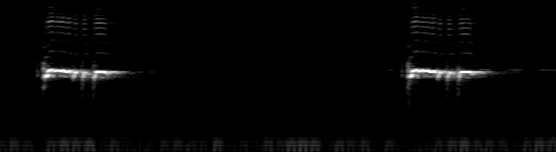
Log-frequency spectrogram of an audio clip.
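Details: Keenly singing local zebra dove, crystal-voiced: two pulsed, rolling coo phrases roughly two and a half seconds apart, each trailing into a soft sustained note, over a quiet low pulsing hum.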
